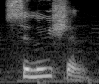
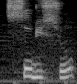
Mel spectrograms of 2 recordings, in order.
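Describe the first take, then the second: First: It is pronounced with English sounds. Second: It is pronounced with French sounds. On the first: "on mettra un peu l'accent sur la deuxième syllabe" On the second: "on a solution qui devient solution"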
